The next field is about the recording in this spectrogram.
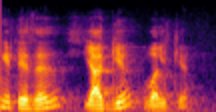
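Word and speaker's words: yajnya: v a l k yaj but you'll be pronouncing it is as yagya W then further write uh about the marriages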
